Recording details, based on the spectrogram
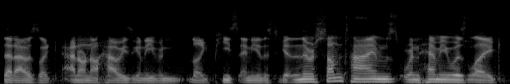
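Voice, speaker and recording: A man's voice: fairly low pitch, fairly even intonation, fast talker, fairly bright tone. A man chatting casually as a guest on a gaming podcast, with faint noise behind him. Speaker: podcast guest, roleplay storyteller. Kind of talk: casual chat.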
